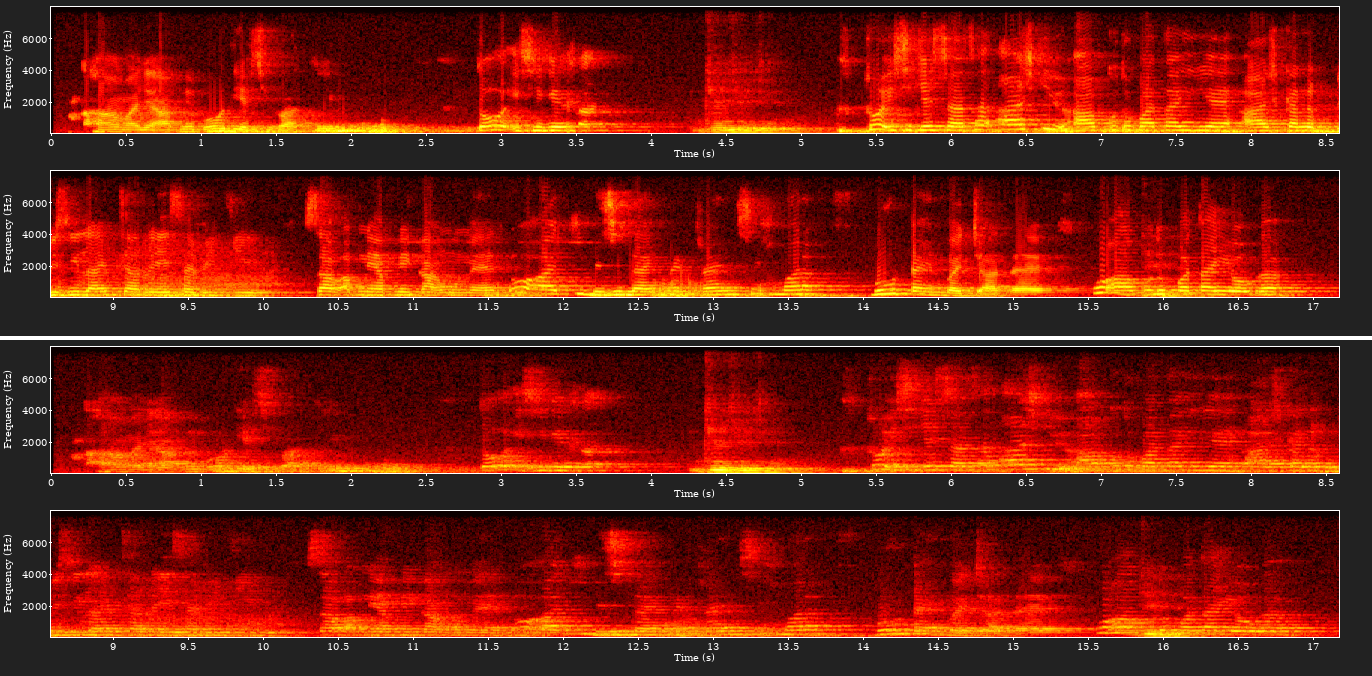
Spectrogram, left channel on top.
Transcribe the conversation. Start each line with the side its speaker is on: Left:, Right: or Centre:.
Left: ہاں آپ نے بہت ہی اچھی بات کی تو اسی کے
Right: جی جی جی
Left: تو اسی کے ساتھ س آج کی آپ کو تو پتا ہی ہے آج کل بزی لائف چل رہی ہے سبھی کی سب اپنے اپنے کاموں میں ہے تو آج کی بزی لائف میں ڈرائنگ سے ہمارا بہت ٹائم بچ جاتا ہے وہ آپ
Right: جی
Left: کو تو
Right: جی
Left: پتا ہی ہوگا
